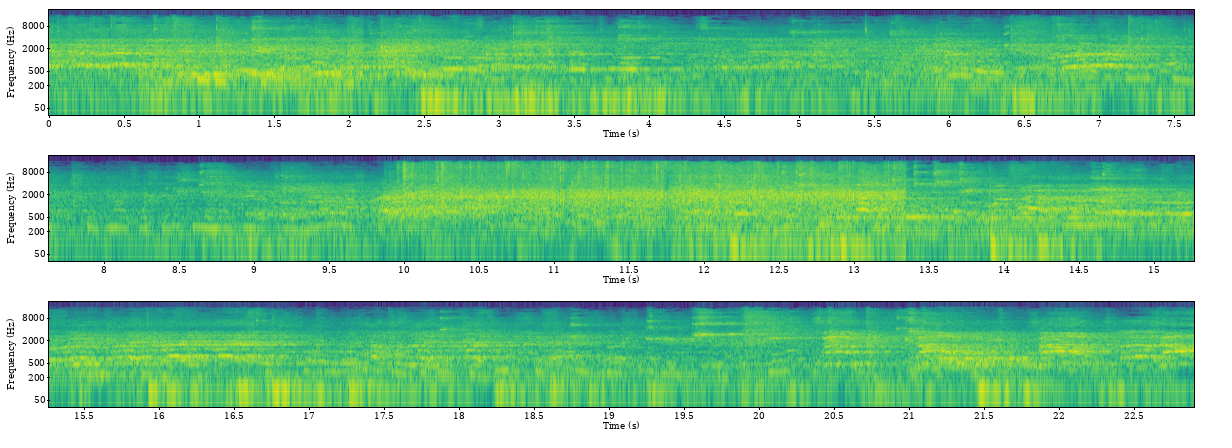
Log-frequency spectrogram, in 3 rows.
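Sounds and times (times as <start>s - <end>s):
crowd noise: 0.0s - 22.9s
spectators' voices: 0.0s - 22.9s.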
